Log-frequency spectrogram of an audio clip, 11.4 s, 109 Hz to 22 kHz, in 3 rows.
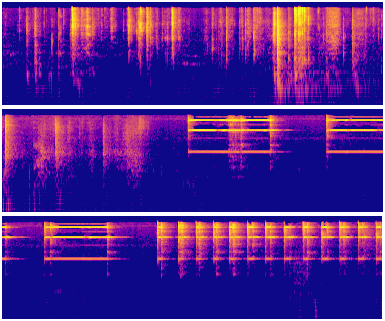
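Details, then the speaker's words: DT830D multimeter in continuity mode after removing the 100 nF capacitor next to the 1 megohm resistor that caused a delayed buzzer: after some handling clatter, each probe touch now gives an instant high beep, with repeated short bursts and no delay. "यानी अब आवाज ठीक आ रही है कोई buzzer में delay नहीं है"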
